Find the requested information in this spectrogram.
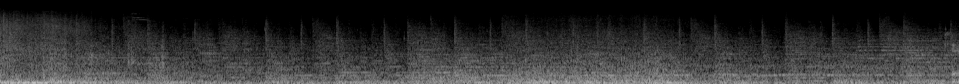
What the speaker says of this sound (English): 5 shots from the shotgun?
